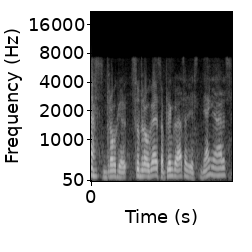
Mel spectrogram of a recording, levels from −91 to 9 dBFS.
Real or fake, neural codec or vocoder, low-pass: fake; vocoder, 22.05 kHz, 80 mel bands, WaveNeXt; 7.2 kHz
